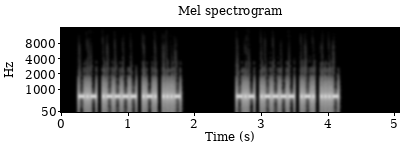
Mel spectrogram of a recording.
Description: Morse code, heard as a keyed tone, about 40 wpm, 700 Hz. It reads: K1RV K1RV
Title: Call Signs Repeated 3x - 40wpm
